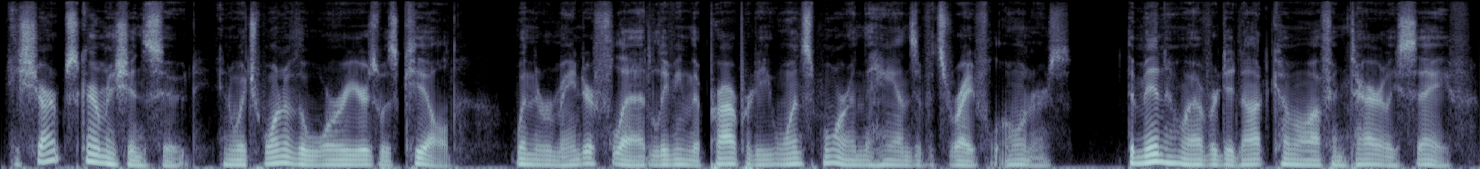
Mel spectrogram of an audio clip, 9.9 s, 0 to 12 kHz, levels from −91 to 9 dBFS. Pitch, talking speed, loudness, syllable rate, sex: 95 Hz, 225 wpm, -20 LUFS, 6.1 syllables/s, male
